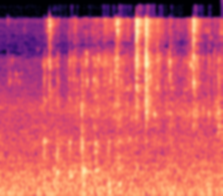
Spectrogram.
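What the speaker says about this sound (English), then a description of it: "I pour a pretty good amount." Liquid is poured into a glass while making a michelada, a soft, close trickle and splash with a few faint drips over a couple of seconds.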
